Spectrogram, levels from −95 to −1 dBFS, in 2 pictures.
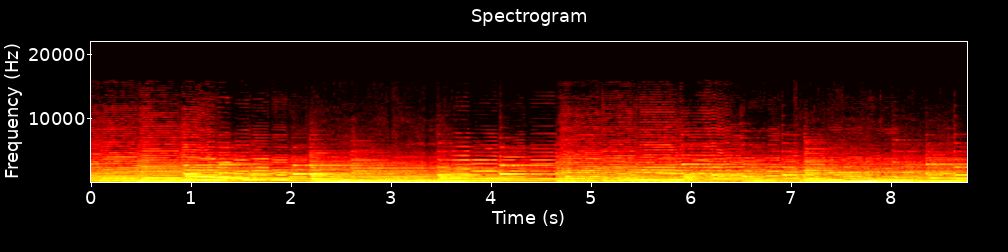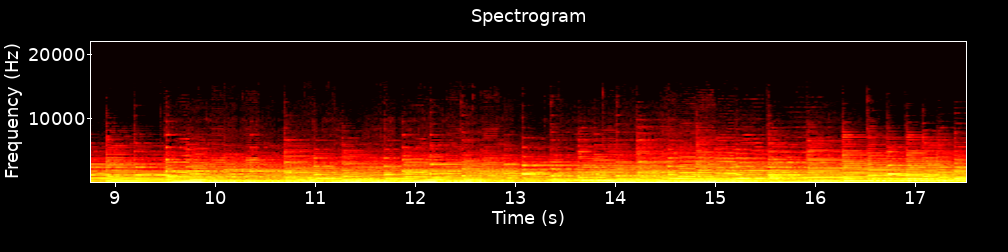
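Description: Nothing here calls for comment, since no technical faults turn up anywhere in the recording.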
